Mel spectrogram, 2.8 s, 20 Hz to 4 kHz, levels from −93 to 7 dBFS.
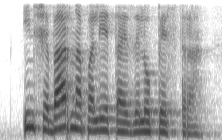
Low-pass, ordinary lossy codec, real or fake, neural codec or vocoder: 3.6 kHz; none; real; none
